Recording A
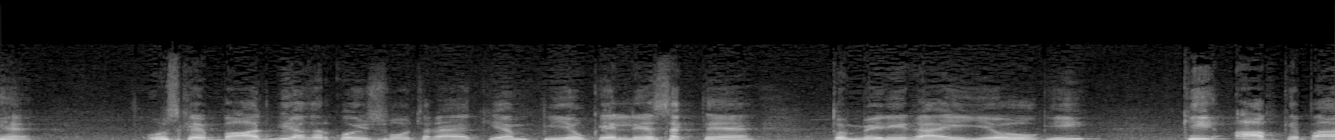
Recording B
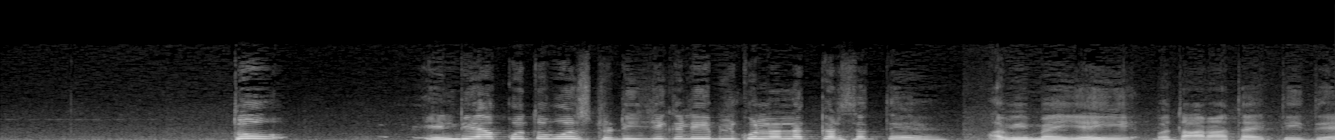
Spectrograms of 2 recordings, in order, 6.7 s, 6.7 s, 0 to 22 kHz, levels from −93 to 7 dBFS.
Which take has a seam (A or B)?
B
